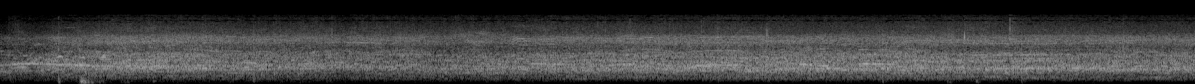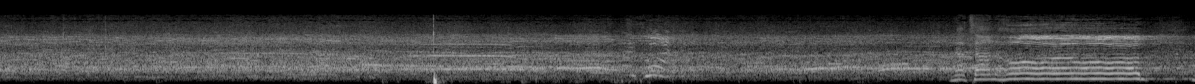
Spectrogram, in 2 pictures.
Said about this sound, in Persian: میخوام صدا گریه زنا رو بشنوم الان. خواهرا هر کی صدامو میشنوه جیغ بزنه با این یه مصرا. هیچکی مردا هیچی نگه، میخوام یه خورده حس کنی تو خیمه چه خبره. اگه زنا با هم جیغ بزنن چی میشه؟ هیچی نگن مردا.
